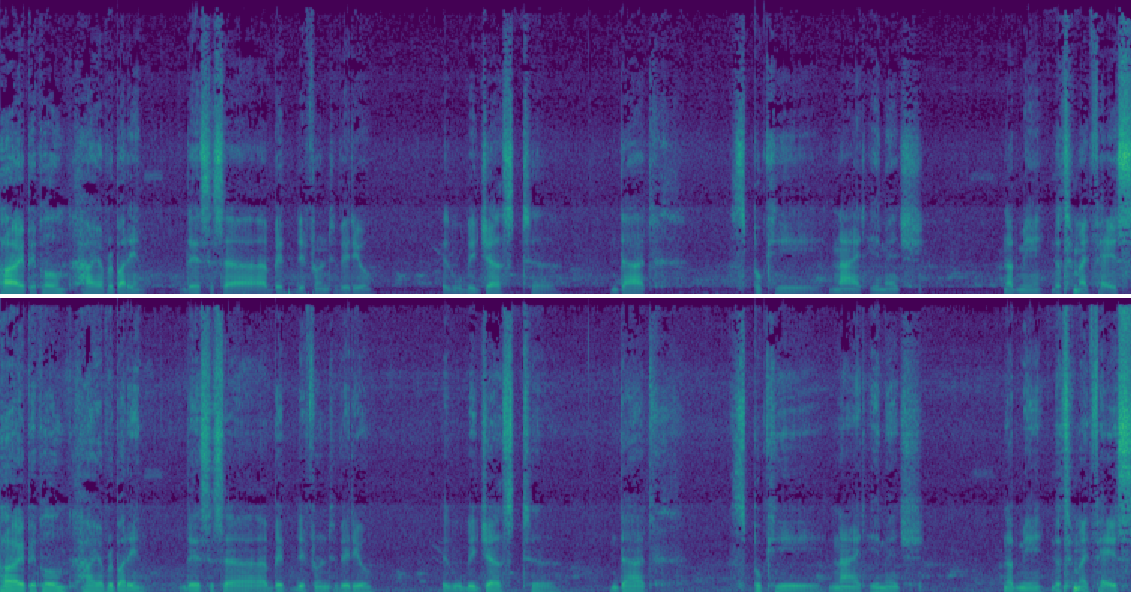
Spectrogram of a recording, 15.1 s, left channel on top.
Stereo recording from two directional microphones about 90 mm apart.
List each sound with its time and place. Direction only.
0.0 s speech: 45° left (ahead or behind)
2.5 s speech: 50° left (ahead or behind)
8.3 s speech: 30° left (ahead or behind)
13.4 s speech: 35° left (ahead or behind)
